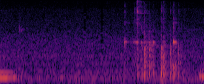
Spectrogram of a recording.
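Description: A quick cluster of small hard clicks and clinks starting a little over a second in: a makeup brush and palette being handled and set down.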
